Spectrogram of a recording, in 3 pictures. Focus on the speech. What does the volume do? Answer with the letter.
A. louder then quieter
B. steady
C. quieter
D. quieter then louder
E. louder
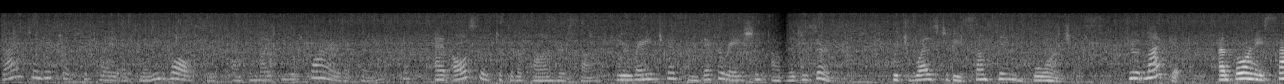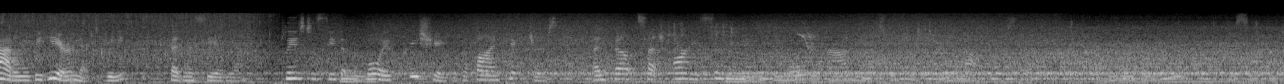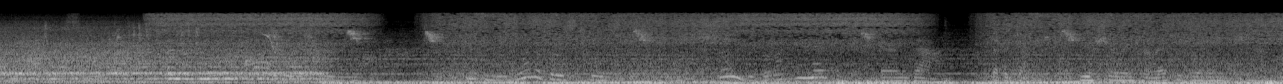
A.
